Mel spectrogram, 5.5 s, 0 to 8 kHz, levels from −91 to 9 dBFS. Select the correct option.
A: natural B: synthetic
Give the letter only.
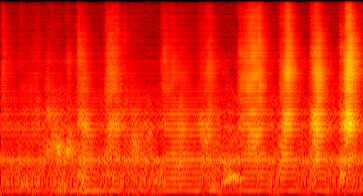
B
